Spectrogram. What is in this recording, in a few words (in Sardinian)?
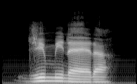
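"Giminera", Sardinian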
